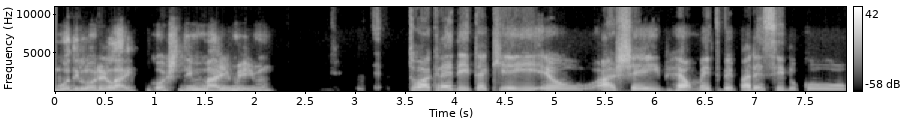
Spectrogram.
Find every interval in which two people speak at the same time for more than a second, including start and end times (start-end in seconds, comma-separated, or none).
none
